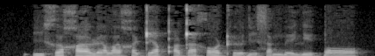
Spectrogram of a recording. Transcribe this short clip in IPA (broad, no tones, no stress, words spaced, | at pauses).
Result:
ʔixə χa ɭelˠeχeʈe qʼaʈaxɔ ʈʰø ɗisaŋ͡me lʲe k͡pɔ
